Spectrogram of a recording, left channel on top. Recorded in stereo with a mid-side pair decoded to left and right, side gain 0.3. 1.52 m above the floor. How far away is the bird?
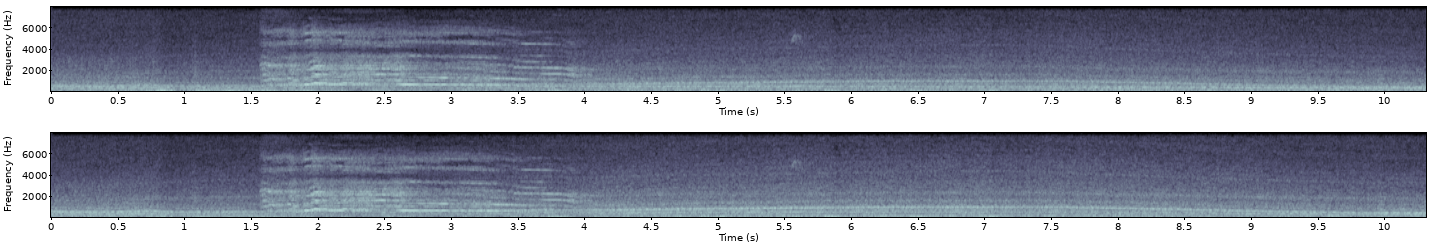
About 0.8 m.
